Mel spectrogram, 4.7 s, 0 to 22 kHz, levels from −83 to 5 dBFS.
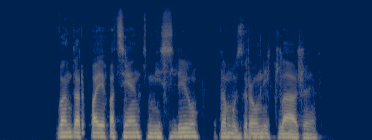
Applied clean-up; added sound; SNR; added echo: neural mask model Resemble Enhance denoiser.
